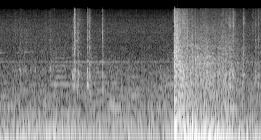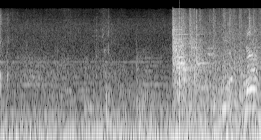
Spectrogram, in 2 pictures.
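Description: A grenade explosion and gunfire in the video game Call of Duty Black Ops: two loud, close booms with rattling shots between them over a constant battle din.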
